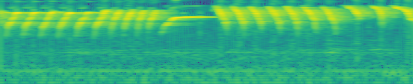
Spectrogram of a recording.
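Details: Warbling ngriwik canary song: a quick trill of repeated descending chips, a short level whistle, then another run of louder, higher downward sweeps.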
